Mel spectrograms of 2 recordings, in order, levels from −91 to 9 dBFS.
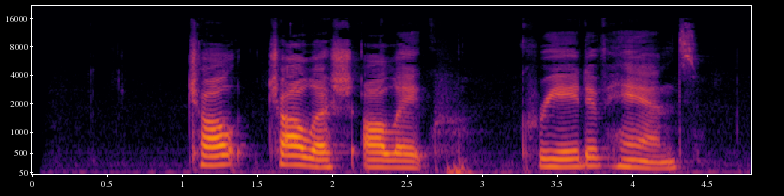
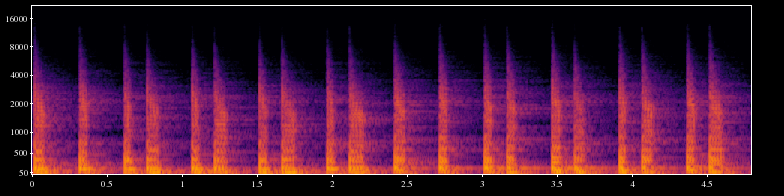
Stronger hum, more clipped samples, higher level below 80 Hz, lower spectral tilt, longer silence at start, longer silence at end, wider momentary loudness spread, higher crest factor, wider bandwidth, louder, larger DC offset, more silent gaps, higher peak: neither; neither; second, -52 dBFS vs -26 dBFS; second, -5 dB/octave vs -9 dB/octave; first, 1.05 s vs 0 s; first, 0.4 s vs 0 s; first, 20 LU vs 3 LU; about the same, 18 dB vs 18 dB; first, 14.5 kHz vs 7 kHz; about the same, -21 LUFS vs -21 LUFS; neither; neither; second, -6 dBFS vs -2 dBFS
